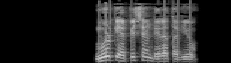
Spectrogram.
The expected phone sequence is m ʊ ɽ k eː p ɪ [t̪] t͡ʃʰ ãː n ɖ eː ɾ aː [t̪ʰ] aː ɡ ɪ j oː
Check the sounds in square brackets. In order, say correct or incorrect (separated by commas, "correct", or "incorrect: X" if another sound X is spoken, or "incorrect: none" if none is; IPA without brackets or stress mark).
incorrect: none, incorrect: t̪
